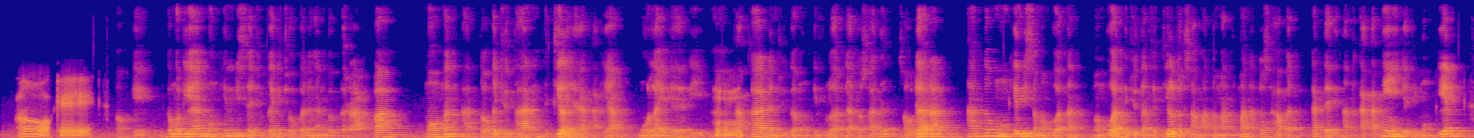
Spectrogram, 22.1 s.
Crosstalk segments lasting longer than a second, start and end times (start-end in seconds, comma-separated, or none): none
